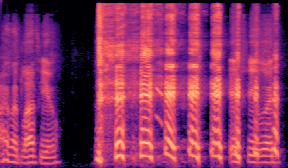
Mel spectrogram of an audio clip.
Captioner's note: Jennifer laughing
